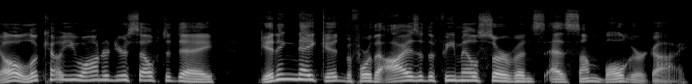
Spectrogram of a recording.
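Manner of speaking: scornful sarcasm. Paraphrasing a Bible verse spoken by Michal: imitating Michal's sarcasm.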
